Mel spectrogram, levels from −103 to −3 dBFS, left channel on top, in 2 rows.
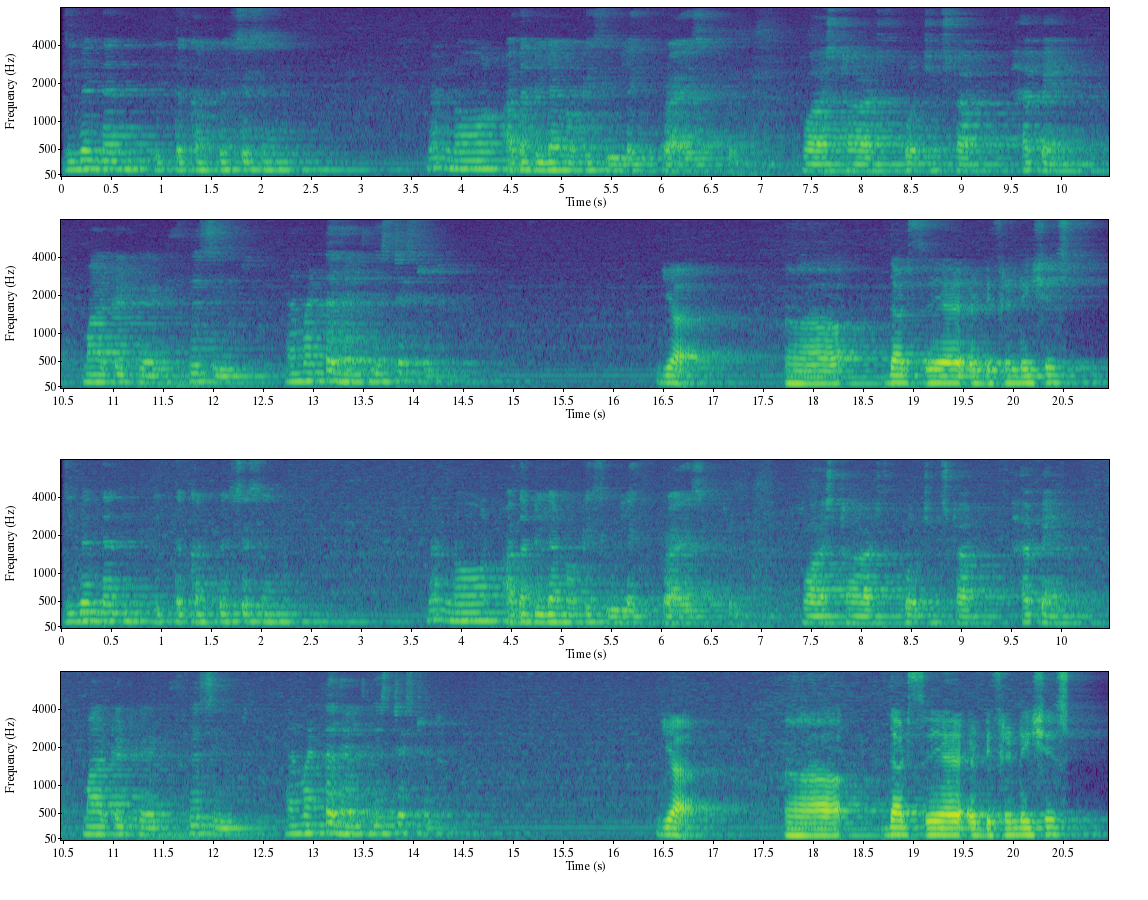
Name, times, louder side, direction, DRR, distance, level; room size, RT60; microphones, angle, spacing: voice 1, 0.0-2.3 3.6-7.1 7.4-9.2 9.5-10.1 10.7-12.2 12.7-14.3, right 1 dB, 60° right, -4 dB, 1.5 m, -28 dB
voice 2, 16.4-16.8 17.7-18.3 18.7-20.5, right 4 dB, 90° right, 11 dB, 0.6 m, -19 dB
22.5 x 9.2 x 3.6 m, 2.3 s
head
